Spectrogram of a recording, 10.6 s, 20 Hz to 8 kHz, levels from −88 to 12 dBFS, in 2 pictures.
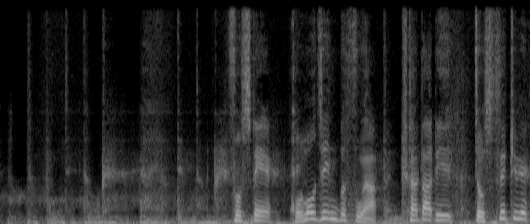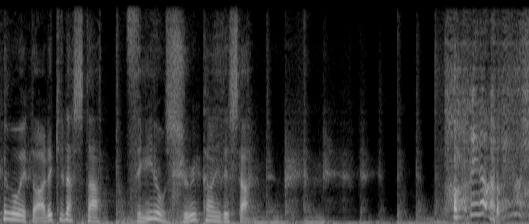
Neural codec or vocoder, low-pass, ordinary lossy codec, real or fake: codec, 16 kHz, 1 kbps, FunCodec, trained on LibriTTS, 50 frames a second; none; none; fake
